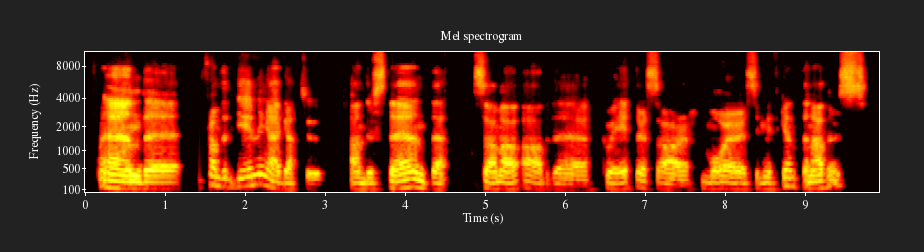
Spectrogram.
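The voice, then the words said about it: Swedish accent. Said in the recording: “my Swedish accent ... your Swedish accent”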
